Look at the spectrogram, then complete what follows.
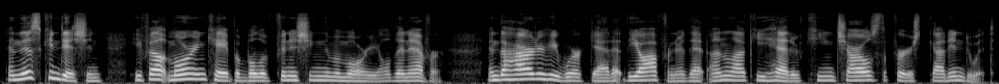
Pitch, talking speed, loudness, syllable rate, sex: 185 Hz, 200 wpm, -18 LUFS, 5.6 syllables/s, female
